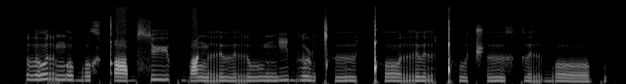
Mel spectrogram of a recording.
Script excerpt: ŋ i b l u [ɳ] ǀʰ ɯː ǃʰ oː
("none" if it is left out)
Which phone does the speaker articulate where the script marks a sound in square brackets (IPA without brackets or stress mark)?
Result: ɳ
